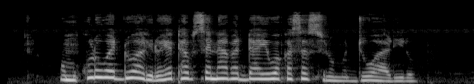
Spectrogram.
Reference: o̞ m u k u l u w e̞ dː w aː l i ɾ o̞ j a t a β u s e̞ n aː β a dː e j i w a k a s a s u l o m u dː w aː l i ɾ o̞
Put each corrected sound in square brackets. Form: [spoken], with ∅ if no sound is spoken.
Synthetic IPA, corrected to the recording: o̞ m u k u l u w e̞ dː w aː l i ɾ o̞ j a t a β u s e̞ n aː β a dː [a] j i w a k a s a s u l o m u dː w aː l i ɾ o̞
